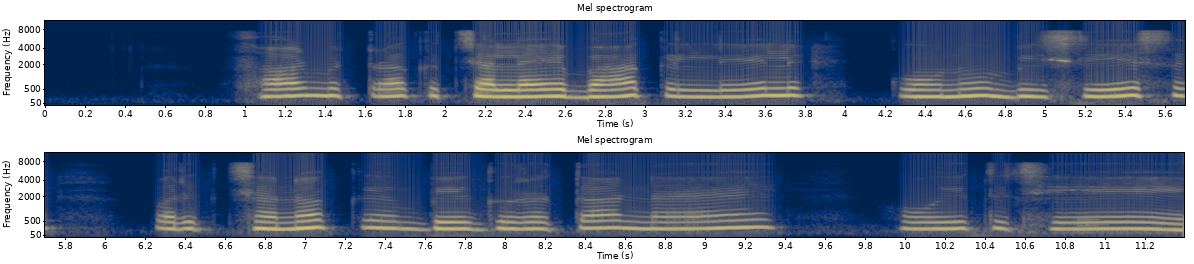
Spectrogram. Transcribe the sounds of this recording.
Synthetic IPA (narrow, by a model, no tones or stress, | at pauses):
pʰəɾmʈɾəkt͡ʃələebaːkleːl | koːnobɪseːs | pəɾɪkʃənəkbeɡɾt̪anə | ɦoːit̪t͡ʃʰe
